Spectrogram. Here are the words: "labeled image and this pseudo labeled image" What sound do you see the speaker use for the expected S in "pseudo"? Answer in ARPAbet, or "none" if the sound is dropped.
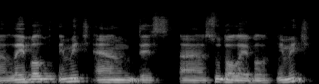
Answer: S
